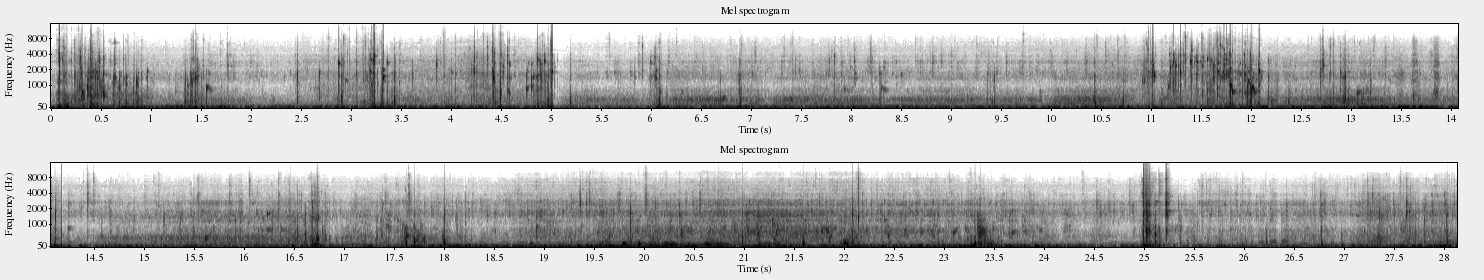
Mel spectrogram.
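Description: Muffled underwater noise picked up by an action camera's housing: water rushing and sloshing, with scattered clicks and knocks throughout. There is one loud, sharp knock near the end.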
